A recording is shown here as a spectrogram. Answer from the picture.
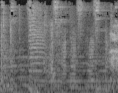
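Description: Several loud dog barks come in quick bursts, layered over a dense, busy background that fills the whole clip.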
